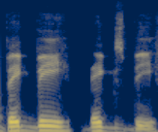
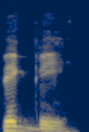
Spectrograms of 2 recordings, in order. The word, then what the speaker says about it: Bigby: I always call Bigsby for some reason. That's what I thought the name was, Bigsby. What's it actually? It's Bigby. Bigby?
